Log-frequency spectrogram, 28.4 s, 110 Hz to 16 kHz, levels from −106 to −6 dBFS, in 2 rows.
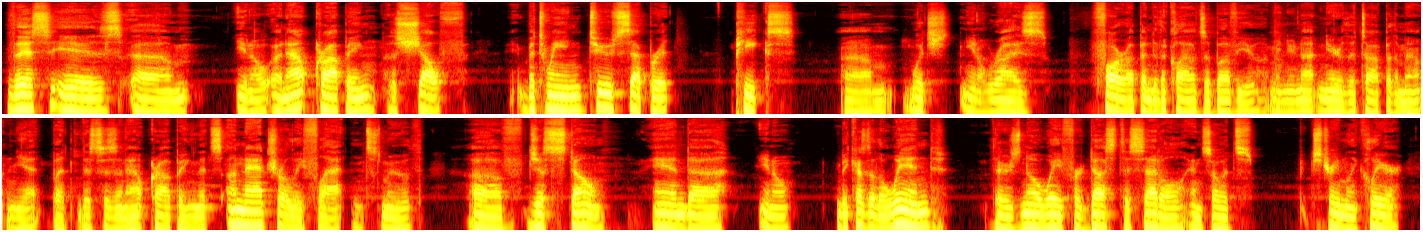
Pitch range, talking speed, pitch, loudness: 100-120 Hz, 145 wpm, 110 Hz, -24 LUFS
